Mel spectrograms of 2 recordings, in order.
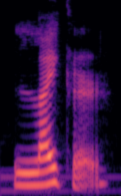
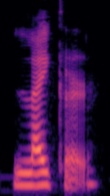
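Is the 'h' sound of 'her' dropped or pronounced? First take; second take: dropped; dropped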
